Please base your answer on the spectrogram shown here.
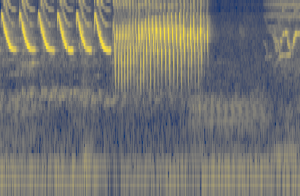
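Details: Canary singing a training song for other canaries: loud downslurred whistled notes repeated several times, then a rapid buzzy rattling trill that builds in loudness for about two seconds and stops abruptly, followed by quiet background hum.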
